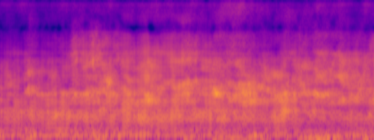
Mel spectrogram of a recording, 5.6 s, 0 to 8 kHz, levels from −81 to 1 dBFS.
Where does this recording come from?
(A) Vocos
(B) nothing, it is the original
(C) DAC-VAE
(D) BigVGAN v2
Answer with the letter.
A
